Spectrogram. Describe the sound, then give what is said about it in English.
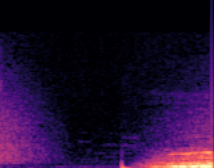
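After a quiet stretch, a dull thump is followed by a car engine's low rumble swelling and revving upward, growing louder, with no voices. “Oh, I should come out driving with you more often”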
